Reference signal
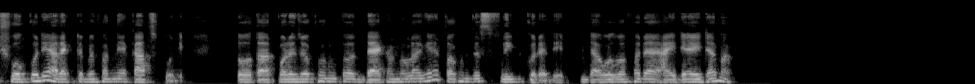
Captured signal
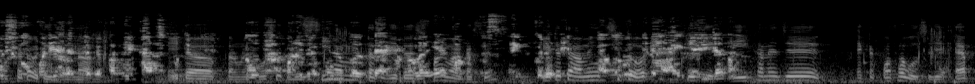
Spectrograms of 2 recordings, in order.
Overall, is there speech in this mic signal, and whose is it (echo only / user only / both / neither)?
both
